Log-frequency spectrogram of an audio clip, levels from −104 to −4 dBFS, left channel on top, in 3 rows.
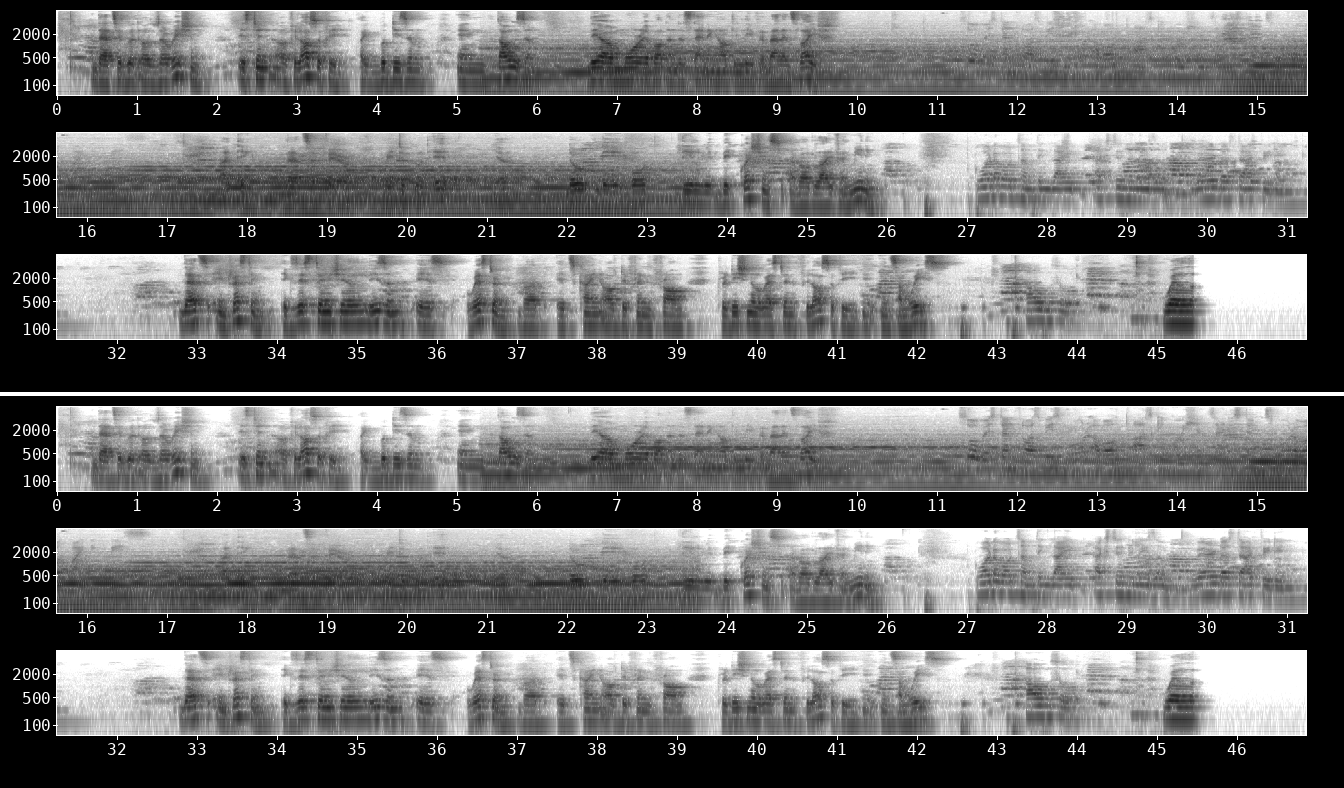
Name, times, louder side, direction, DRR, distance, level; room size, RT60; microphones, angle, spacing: voice 1, 0.0-4.7 5.0-6.1 6.6-9.7 14.6-14.9 17.2-21.4 22.0-26.2 28.5-28.6 29.0-30.1 32.2-42.4 43.0-43.4 44.1-45.5, left 5 dB, 85° left, 0.5 m, -29 dB
sound 1, 5.3-23.7, right 1 dB, 15° left, 0.7 m, -28 dB
voice 2, 11.3-16.8 27.1-31.4 43.3-44.2, right 3 dB, 65° right, 0.9 m, -40 dB
13.5 x 5.2 x 2.3 m
head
